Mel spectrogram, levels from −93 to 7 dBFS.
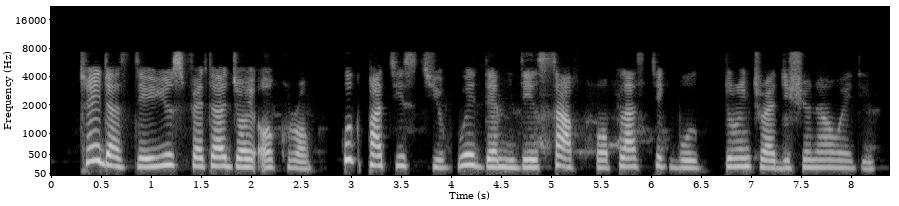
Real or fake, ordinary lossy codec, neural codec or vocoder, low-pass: fake; none; codec, 16 kHz in and 24 kHz out, 1 kbps, XY-Tokenizer; 7.2 kHz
